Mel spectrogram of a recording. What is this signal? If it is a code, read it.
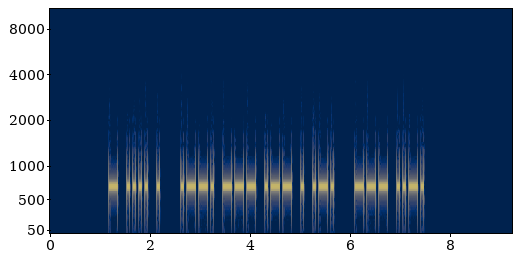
Morse code, heard as a keyed tone, about 20 wpm, 700 Hz. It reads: THE POWER OF
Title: Build A Phrase - 4-Word Phrases - 20wpm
